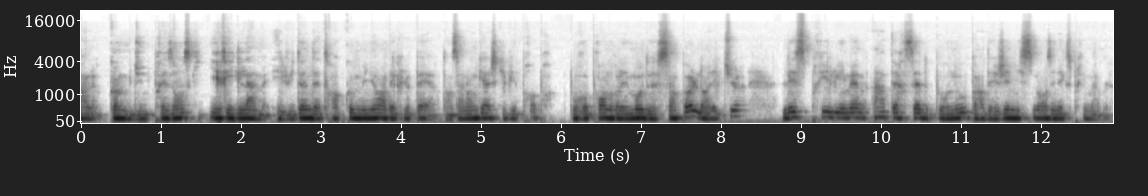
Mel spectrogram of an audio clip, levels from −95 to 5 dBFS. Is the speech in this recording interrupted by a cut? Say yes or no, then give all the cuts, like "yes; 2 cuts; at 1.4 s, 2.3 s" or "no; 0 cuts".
yes; 2 cuts; at 6.0 s, 7.9 s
